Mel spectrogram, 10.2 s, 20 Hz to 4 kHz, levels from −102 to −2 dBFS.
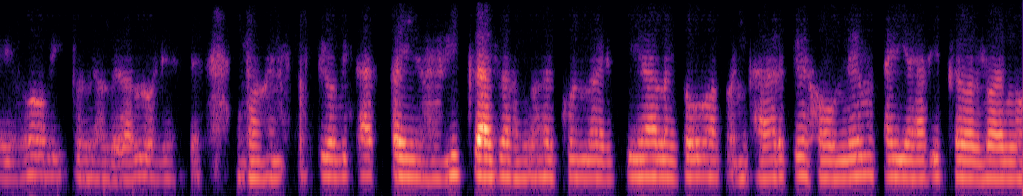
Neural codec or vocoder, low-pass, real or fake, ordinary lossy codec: codec, 24 kHz, 0.9 kbps, WavTokenizer, medium speech release version 1; 3.6 kHz; fake; Opus, 24 kbps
